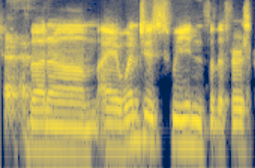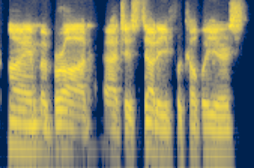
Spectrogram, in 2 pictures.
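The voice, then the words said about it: German accent. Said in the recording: “the weird German accent.”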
